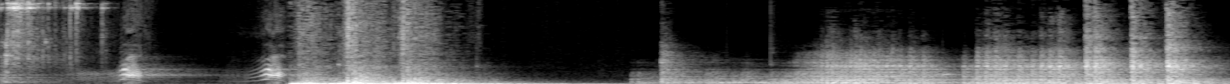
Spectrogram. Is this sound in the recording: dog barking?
yes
